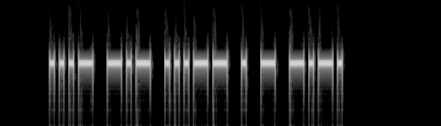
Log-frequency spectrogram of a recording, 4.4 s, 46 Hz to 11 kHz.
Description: Morse code, heard as a keyed tone, about 25 wpm, 700 Hz. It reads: VK3ETC
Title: DXCC-100 Call Signs - 6 Characters - Repeated 3x - 25wpm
